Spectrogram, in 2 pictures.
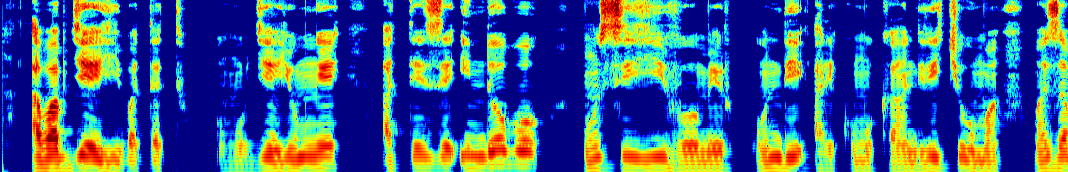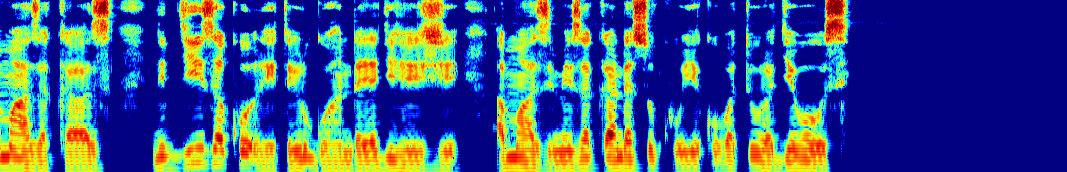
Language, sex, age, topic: Kinyarwanda, male, 18-24, health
